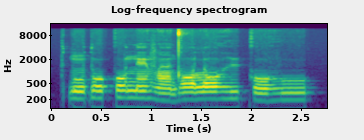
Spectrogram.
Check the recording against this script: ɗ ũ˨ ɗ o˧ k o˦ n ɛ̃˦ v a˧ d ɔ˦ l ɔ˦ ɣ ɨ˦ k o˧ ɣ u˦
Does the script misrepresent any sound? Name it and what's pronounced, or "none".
a˧ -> ã˧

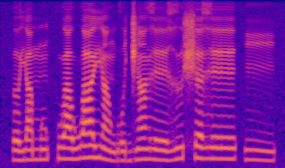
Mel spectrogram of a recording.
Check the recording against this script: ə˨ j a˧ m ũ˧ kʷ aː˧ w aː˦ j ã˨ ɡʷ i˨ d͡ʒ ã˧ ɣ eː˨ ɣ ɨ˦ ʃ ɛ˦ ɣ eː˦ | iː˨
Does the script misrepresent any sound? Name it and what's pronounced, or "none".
none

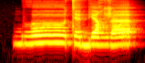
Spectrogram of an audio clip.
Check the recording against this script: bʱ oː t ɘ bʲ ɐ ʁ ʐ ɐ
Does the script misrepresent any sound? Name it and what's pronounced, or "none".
none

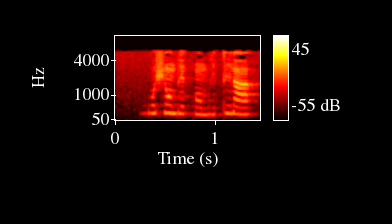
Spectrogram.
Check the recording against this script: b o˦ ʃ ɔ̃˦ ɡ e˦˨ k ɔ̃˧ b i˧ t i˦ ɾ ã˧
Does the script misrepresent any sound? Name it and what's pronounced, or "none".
ɡ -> d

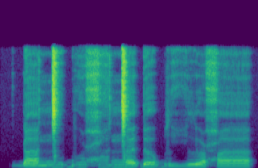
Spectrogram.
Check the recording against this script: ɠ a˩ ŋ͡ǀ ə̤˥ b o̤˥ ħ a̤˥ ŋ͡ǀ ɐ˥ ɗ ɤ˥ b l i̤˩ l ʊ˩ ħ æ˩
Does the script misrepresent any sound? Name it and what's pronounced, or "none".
æ˩ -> a˩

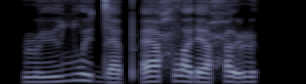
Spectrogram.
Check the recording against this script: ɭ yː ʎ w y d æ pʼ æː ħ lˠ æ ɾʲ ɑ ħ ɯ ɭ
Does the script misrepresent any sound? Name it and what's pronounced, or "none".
none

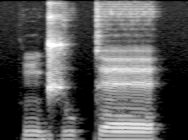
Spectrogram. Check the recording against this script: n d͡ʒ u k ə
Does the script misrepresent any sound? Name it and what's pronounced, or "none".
ə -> ɛ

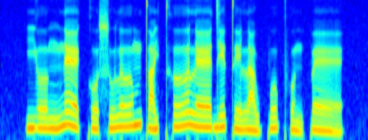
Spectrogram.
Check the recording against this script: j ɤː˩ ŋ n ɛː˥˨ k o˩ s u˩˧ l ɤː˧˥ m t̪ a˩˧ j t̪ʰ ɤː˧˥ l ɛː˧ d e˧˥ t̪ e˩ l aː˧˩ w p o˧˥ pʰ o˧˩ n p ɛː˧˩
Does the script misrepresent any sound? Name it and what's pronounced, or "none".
aː˧˩ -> a˧˩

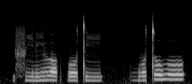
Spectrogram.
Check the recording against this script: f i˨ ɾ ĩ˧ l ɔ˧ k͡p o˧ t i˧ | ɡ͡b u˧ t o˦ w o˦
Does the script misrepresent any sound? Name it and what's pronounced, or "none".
u˧ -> o˧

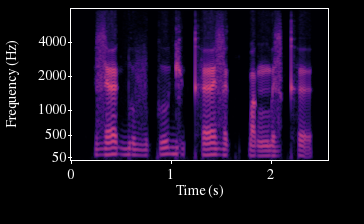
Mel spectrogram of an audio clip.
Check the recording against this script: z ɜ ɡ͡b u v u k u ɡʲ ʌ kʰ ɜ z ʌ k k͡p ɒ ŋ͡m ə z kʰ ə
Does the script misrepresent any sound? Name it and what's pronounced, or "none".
none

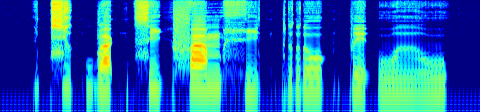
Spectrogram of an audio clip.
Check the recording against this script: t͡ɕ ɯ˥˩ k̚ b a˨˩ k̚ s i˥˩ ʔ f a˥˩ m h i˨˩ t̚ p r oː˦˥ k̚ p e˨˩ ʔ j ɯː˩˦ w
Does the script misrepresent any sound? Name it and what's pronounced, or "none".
j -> w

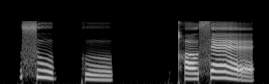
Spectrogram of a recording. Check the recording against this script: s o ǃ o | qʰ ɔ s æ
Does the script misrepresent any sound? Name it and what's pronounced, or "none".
ǃ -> kː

